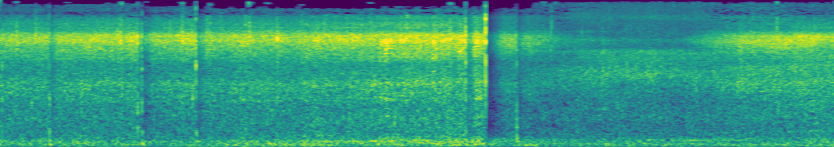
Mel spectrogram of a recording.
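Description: Wind noise buffeting a helmet-mounted GoPro's microphone on a moving bicycle, a steady low rumbling rush mixed with the hiss of wet road in the rain. The sound dips for an instant about five seconds in.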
